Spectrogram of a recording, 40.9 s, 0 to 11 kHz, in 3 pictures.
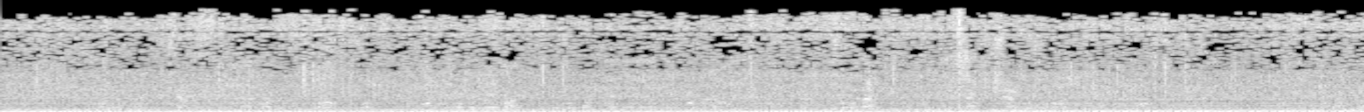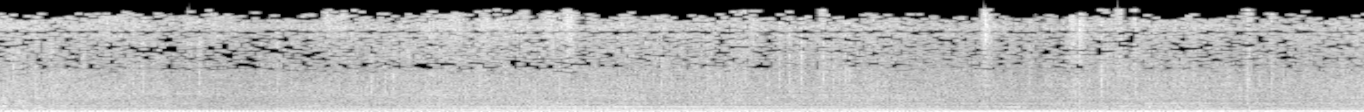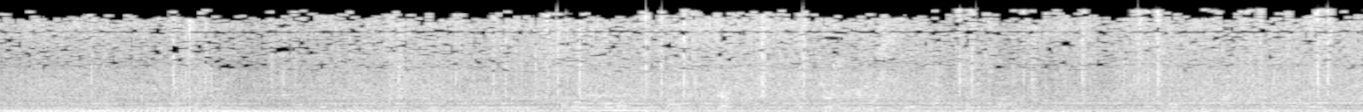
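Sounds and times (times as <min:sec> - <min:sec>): bus diesel engine running: 0:00.0 - 0:40.9.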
